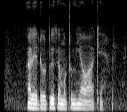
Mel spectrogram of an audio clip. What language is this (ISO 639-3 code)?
kik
